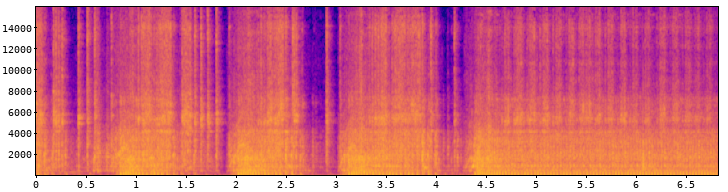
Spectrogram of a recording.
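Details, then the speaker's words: McCulloch 250C XL X-series two-stroke strimmer after carburettor repair, near-cold start (cooled 5-10 minutes), no choke; a few pull-cord tugs, catches and settles to a steady even buzzing low tick-over; starts and idles fine. "I'll call that good. I'll call that good from nearly cold start. I know it was only 5-10 minutes, but I'll call that good."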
